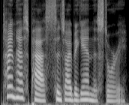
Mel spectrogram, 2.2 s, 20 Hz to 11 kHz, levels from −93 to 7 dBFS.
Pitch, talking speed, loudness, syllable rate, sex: 195 Hz, 220 wpm, -18 LUFS, 5.7 syllables/s, female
